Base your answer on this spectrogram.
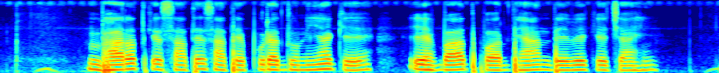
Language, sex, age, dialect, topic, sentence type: Bhojpuri, male, 31-35, Southern / Standard, agriculture, statement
